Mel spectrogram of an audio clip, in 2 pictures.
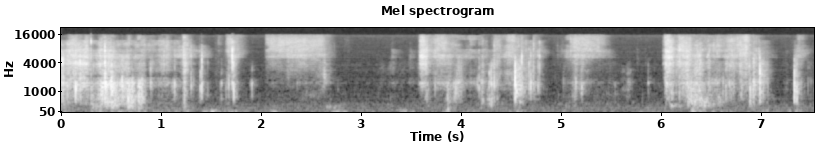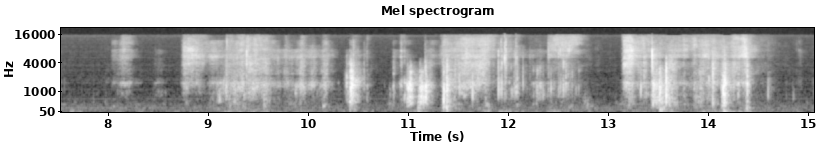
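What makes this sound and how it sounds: Fingertips with nails brush and turn the paper pages of a small open paperback lying flat, making soft, bright rustles and crunches. The sound comes in short bursts separated by quiet pauses, each scrape crisp with almost no ring.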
